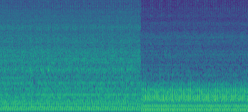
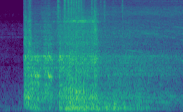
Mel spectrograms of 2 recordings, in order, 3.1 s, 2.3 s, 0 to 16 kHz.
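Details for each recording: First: Nissan 300ZX with KA24DE swap on a Link Fury ECU and turbo-ready harness, while being tuned: steady, even idle with a constant low hum and no misses, knocks or hunting, then a brief throttle blip; healthy running. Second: Nissan 300ZX with KA24DE swap on a new Link Fury ECU and Wiring Specialties harness, first start attempt: starter whirs and the engine turns over hard about two seconds without catching; ignition timing too far out to fire.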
